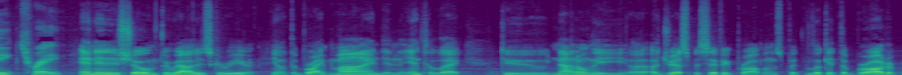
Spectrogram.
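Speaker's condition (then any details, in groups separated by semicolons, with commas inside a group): No condition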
